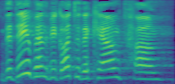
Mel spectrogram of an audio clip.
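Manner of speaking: ordinary talk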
